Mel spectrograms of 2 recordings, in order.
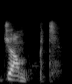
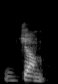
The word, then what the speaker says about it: jumped: It's not jumped, it's jumped. Or watched, played, listened. So jumped has a t sound on it and at the end, and watched has a t sound, but it's actually spelt with an ed.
